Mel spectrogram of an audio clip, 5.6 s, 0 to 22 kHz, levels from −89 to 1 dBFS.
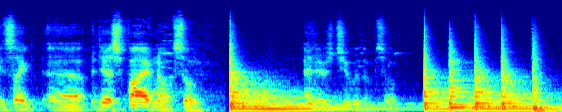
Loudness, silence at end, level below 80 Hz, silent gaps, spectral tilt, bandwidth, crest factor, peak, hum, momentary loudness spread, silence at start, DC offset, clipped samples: -22 LUFS; 0 s; -42 dBFS; none; -7 dB/octave; 11 kHz; 16 dB; -6 dBFS; none; 16 LU; 0 s; under 0.1%; under 0.1%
